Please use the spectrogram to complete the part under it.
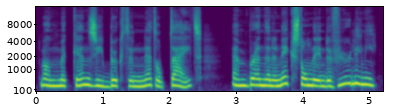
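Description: A woman's voice: a little high, steady tone, unhurried, warm tone, no echo, clean studio sound. A woman narrating a first-person diary in a bubbly, dramatic teen-girl manner. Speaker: audiobook narrator.

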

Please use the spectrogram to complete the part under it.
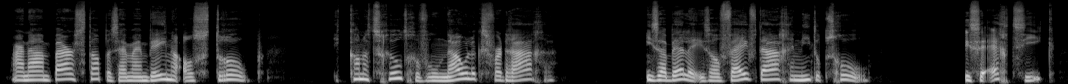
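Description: A woman's voice: medium pitch, no echo, studio quality. Woman narrating a tense first-person story. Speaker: audiobook narrator.

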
